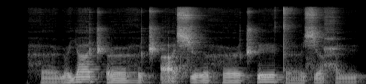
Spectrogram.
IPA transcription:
hɜː˩ɳœ˧ja˥t͡ʃʼœː˧ ɦə˧t͡ʃʼa̰˥ ɕʏ˧lə˧ hœː˧t͡ʃʼɪː˥ tɜː˩ɕɜ˧ħɪː˧

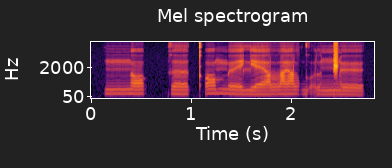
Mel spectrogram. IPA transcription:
nːɔ kːəːkʼɔ møe̯lʲɛ lˠɛlˠɡo̰lŋ͡ǁø

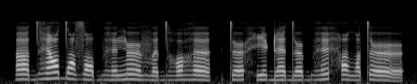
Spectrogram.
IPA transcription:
ɐdʱɛ dˤəzˤə˞bʱɘŋə˞ vədʱɔɦə | tə˞hiɖɛ də˞bʱɘ hɘðˤətə˞

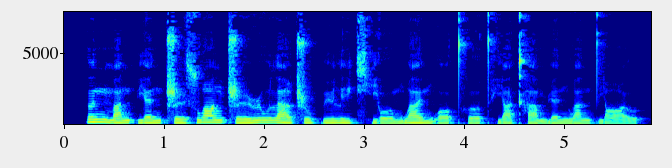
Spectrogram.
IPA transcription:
ə˦nma˨˦npjɛ˨˦n ʈ͡ʂɻ̩˨˩swɑ˦ŋʈ͡ʂɻ̩˨˦ ɻu˦lä˥˨ʈ͡ʂu˨˦ py˨˦li˨˦t͡ɕʰjo˨˩ʊ̯mwa˦ɪ̯ mwɔ˨˦t̪ʰɤ˨˦ t̪ʰjä˥˨kʰä˥˨mɥɛ˦nwa˦n t̪jɑ˨˩ʊ̯

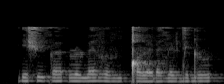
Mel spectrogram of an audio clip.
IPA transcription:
ɾʲɛ˨ʃy˦˨ɡœ˦ | ɭɵ˨ɭɳɛ˦ vɵ˨vi˨ǃɔ˨ɭɛ˨ ɽɛ˨ze˨ɭdi˦˨ɖu˦ɭ

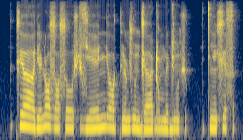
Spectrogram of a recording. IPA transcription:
kʲɐː ɾʲeɳɔzɔsoːʃ zʲeːnʲɔː kʲũɳzũ ɡʲɐːɖɔ meɖjũʃ | tʲẽxʲɐs

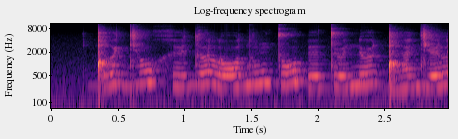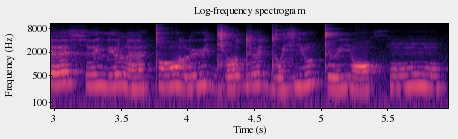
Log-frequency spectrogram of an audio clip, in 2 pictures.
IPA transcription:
ɡ͡ǃə˧˥˧dʲo˧˥˧ xɪ˨˦də˧˥˧lɔ˨˦dũ˧˥˧ t̪o˧˥˧ʔɪ˨˦t̪ʏ˨˦ nø˧˥˧ɡ͡ǃɛ̃˨˦ dʲɛ˨˦lɛ˧˥˧ xɪ˧˥˧lʲə˧˥˧lɛ̃˨˦ t̪ɔ̃˧˥˧ly˧˥˧ dʲɔ˨˦dʏ˧˥˧ dʊ˨˦zʲũ˧˥˧ t̪ʏ˨˦jɔ̃˨˦ xũ˧˥˧

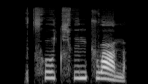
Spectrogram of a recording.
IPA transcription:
t͡sʰɹ̩˥t͡ɕʰi˥ŋʈ͡ʂwa˥˩n

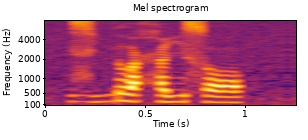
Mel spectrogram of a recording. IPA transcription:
zi̤ɾɤ ħisɔ

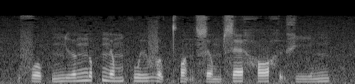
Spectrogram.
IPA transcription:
fo˨˩p̚ ɲɨ˨˦ə̯ŋə˦˥p̚ nə˨˦mhwɨ˨˦və̰˧˨wt̪ʰɔ̰˧˨n sə˨˩msɛ˧ hɔ˨˦hɨ̰˧˨xi˨˦n

